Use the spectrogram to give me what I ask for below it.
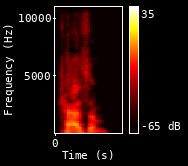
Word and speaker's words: chasm: This says I'm looking up it says cat chasm with a K in the pronunciation section.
